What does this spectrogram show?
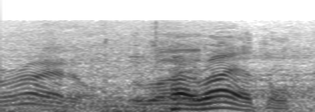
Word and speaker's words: parietal: to excuse me to ask once again how you pronounce this word to Father Hesbos. How is it, Father? Parietal. All right. It's parietal, he says.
